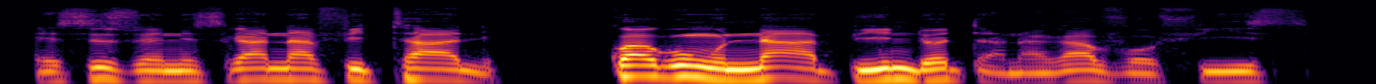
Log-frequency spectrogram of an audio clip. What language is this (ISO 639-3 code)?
nde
